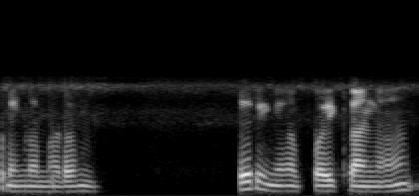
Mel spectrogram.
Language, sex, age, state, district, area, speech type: Tamil, male, 30-45, Tamil Nadu, Coimbatore, rural, conversation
